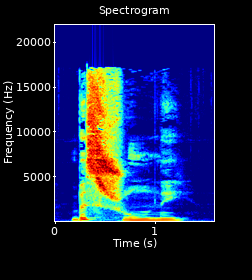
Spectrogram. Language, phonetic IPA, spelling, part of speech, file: Ukrainian, [beʒˈʃumnei̯], безшумний, adjective, Uk-безшумний.ogg
- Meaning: noiseless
